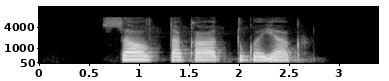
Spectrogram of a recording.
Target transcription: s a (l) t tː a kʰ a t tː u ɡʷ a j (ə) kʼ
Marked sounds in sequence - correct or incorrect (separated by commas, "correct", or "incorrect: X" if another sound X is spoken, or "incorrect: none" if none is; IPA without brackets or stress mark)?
correct, incorrect: a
